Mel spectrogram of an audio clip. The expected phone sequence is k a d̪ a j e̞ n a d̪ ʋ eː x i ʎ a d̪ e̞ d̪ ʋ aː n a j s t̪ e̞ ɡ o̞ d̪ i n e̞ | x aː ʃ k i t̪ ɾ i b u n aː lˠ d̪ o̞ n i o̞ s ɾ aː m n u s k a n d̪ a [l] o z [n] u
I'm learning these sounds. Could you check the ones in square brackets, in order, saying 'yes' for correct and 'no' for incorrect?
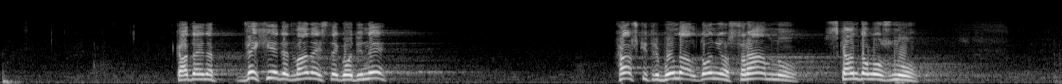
yes, yes

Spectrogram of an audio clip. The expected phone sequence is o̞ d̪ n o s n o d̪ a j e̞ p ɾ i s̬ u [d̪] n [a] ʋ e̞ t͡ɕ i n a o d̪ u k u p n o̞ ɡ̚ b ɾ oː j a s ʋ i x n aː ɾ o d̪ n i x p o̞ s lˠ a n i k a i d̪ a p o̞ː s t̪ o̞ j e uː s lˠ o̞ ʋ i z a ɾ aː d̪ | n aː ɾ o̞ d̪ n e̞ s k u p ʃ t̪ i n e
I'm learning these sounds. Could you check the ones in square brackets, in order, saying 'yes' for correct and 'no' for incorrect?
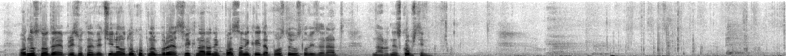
no, yes

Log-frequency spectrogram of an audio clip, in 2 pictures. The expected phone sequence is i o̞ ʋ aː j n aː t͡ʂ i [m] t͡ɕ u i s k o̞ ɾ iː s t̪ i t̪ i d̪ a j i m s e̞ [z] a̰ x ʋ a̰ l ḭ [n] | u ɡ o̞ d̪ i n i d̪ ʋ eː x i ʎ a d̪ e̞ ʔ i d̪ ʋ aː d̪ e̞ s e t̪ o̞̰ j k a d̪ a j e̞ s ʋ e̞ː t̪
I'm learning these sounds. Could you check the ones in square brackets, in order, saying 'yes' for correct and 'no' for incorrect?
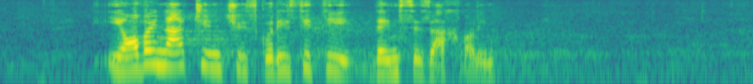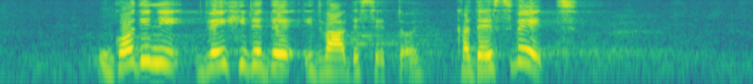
no, yes, no

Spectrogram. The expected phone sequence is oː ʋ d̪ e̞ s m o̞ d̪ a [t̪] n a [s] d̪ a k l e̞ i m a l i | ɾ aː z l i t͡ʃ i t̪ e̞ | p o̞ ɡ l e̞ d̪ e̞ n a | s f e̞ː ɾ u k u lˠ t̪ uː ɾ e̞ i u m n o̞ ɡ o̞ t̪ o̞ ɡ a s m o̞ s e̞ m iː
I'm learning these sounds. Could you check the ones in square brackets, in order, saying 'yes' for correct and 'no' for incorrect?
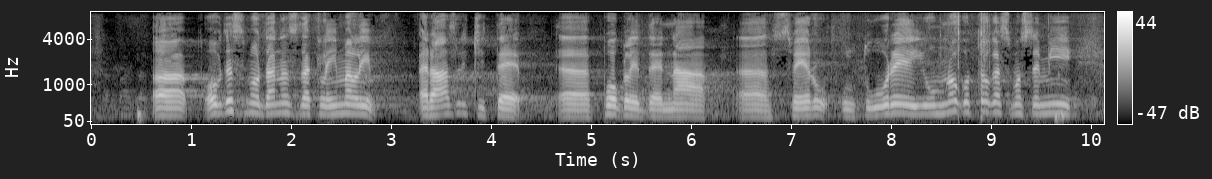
no, yes

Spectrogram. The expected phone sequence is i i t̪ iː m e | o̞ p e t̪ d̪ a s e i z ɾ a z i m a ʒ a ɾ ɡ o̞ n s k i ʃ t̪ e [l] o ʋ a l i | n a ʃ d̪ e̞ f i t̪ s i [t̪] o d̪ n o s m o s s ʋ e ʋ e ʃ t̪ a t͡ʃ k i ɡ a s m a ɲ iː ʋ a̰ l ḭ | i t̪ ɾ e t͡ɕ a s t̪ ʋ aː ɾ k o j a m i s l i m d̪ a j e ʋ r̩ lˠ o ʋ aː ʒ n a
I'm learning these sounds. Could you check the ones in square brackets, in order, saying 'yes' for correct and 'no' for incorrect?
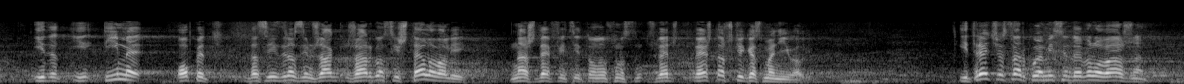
yes, yes

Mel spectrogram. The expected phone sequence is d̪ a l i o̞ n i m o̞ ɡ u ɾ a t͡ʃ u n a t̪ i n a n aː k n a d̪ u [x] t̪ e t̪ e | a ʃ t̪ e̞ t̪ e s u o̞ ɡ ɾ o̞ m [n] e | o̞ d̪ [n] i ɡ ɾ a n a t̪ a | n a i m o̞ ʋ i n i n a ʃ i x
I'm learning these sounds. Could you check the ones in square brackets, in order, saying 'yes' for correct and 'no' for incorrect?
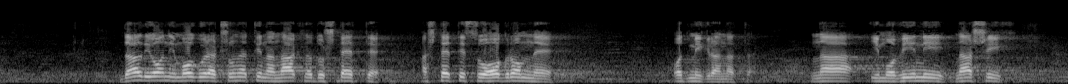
no, yes, no

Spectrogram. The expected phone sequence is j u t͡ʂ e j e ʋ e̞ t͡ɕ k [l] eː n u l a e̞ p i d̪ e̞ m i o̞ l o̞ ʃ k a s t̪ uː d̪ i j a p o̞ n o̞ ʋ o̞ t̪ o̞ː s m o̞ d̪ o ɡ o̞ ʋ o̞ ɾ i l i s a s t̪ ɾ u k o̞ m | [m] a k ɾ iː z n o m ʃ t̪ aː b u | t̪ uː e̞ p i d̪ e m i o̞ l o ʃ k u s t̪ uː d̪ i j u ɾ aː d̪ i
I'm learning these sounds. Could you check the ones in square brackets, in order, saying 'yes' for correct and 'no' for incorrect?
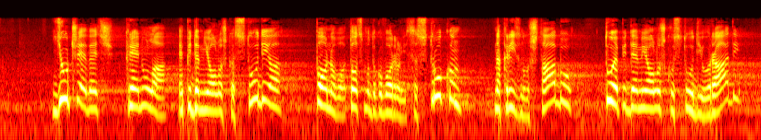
no, no

